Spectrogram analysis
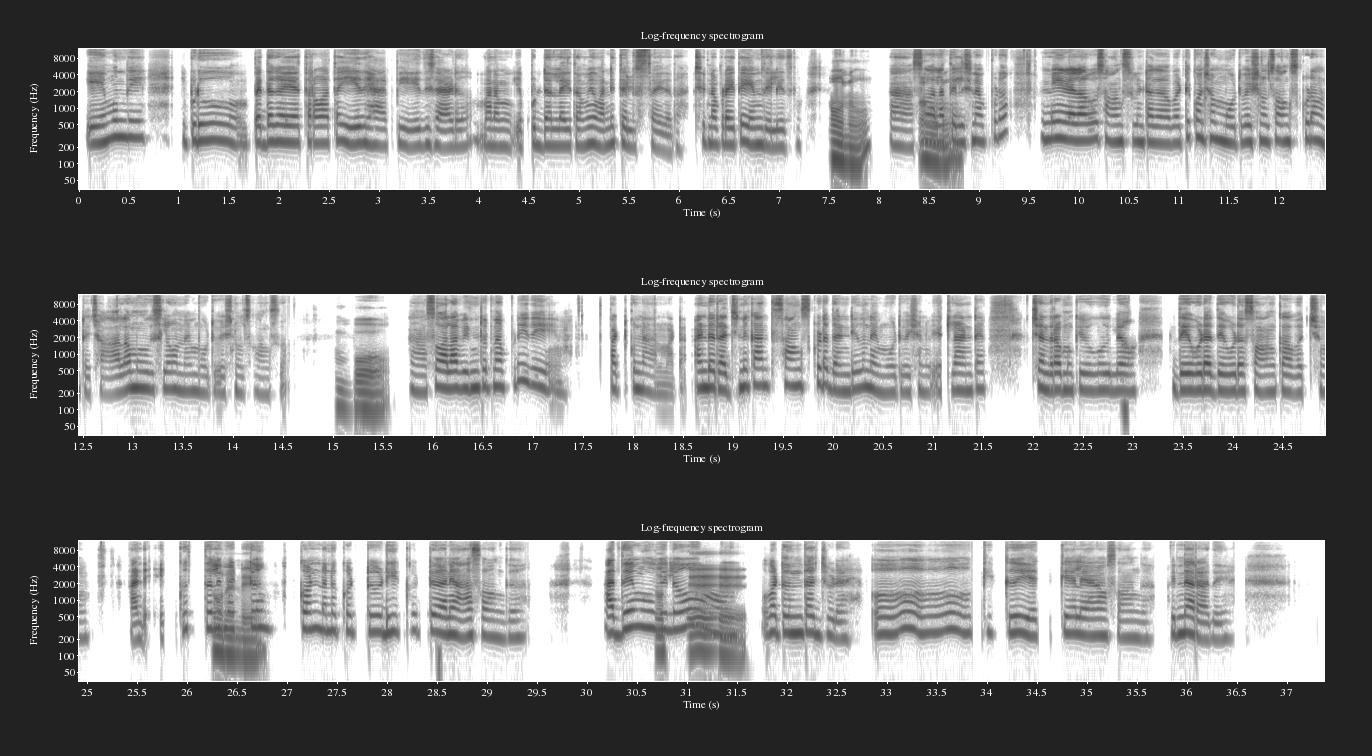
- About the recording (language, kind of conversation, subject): Telugu, podcast, సినిమా పాటలు మీ సంగీత రుచిపై ఎలా ప్రభావం చూపాయి?
- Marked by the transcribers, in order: in English: "హ్యాపీ"; in English: "డల్"; in English: "సో"; in English: "సాంగ్స్"; in English: "మోటివేషనల్ సాంగ్స్"; in English: "మూవీస్‌లో"; in English: "మోటివేషనల్"; in English: "సో"; in English: "అండ్"; in English: "సాంగ్స్"; in English: "మోటివేషన్‌వి"; other noise; in English: "సాంగ్"; in English: "అండ్"; singing: "ఎక్కు తొలి మెట్టు కొండను కొట్టు ఢీ కొట్టు"; other background noise; in English: "మూవీలో"; singing: "ఓ ఓ ఓ ఓ కిక్కు ఎక్కేలే"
